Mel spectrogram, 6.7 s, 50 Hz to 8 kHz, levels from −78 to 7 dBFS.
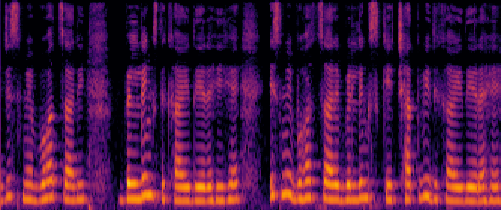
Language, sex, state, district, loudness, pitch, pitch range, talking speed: Hindi, female, Uttar Pradesh, Lalitpur, -18 LUFS, 210 Hz, 195-225 Hz, 170 wpm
